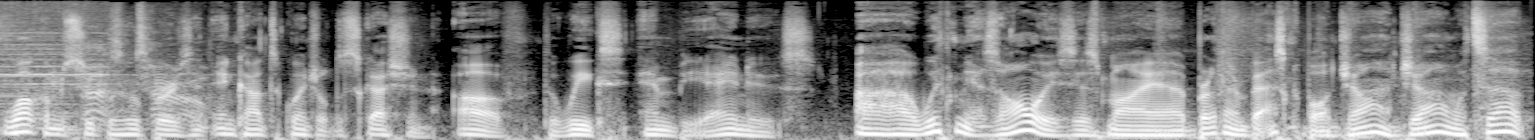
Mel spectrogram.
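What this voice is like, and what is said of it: Calm public-radio host voice. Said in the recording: “Wow, you're using your NPR voice.”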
